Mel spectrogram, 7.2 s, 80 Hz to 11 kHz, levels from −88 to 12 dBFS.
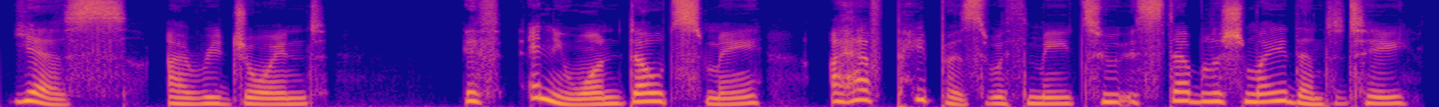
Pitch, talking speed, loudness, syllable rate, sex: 210 Hz, 140 wpm, -19 LUFS, 4.7 syllables/s, female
